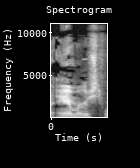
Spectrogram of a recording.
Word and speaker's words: Amherst: And so, consequently, we have thanks to send out to Shorty in L.A., to our friends at Home Dirts, to Terry in Amherst, where only the H is silent,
